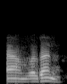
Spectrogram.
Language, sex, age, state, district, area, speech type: Maithili, male, 18-30, Bihar, Purnia, rural, conversation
